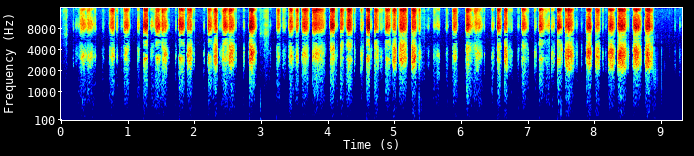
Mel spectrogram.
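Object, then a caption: Graphite pencil on a paper notebook page. A sharpened wooden 8B pencil, held in the fingers, writes on a flat sheet of lined drawing-paper notebook resting on a solid surface. Quick, continuous graphite scratching strokes of handwriting come in rapid bursts. The sound is dry, bright and hissy, with almost no low end.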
